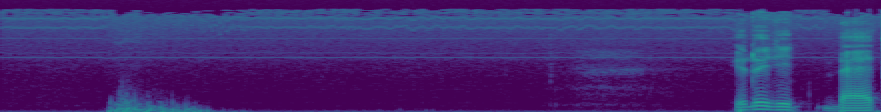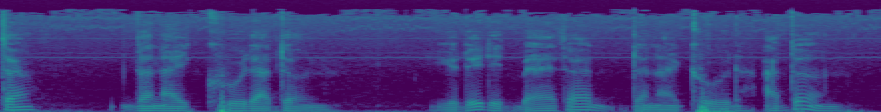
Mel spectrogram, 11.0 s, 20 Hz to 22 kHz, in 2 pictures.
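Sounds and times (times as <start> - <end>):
faint steady hiss: 0.0 - 11.0
thin high-pitched hum: 0.0 - 11.0.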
